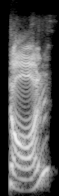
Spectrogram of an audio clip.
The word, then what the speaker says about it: tall: did we pronounce them tall and fall right although we have a a in them we pronounce it as o so we say f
